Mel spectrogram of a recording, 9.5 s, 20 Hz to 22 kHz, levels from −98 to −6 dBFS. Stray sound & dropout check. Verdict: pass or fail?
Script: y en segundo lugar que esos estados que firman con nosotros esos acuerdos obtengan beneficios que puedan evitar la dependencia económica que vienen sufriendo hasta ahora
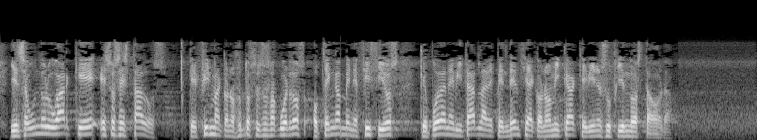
pass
